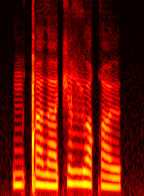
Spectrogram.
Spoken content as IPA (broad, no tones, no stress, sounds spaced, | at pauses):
m ə ǃ a ð a t͡ʃ ʌ ɮ u q ø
